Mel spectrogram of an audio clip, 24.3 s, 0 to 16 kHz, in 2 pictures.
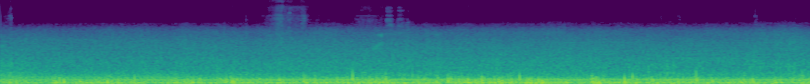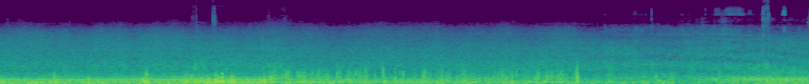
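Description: Low, steady drone of the diesel engine of the 1968 self-unloading lake freighter Frontenac as it passes, with a few steady tones in its hum. Wind gusts on the microphone.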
